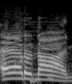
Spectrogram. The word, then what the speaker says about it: Adonai: Same with Adonai. How do you say it? Adonai. AD Mitchell. Adonai. Let's say AD, bro. Adonai. Added on. Just call it add a 9.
